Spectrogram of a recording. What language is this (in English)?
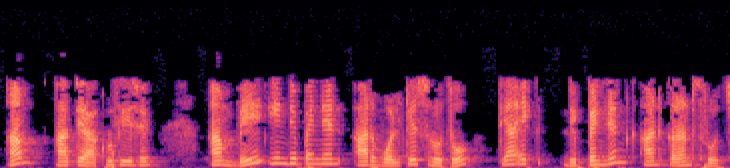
Gujarati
